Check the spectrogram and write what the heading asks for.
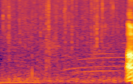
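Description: A faint, drawn-out call about a second long, rising slightly in pitch, over a quiet background; a man's voice starts right at the end.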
